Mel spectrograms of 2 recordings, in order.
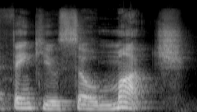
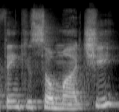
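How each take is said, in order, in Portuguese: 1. O ch final termina sem vogal acrescentada. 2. O ch final é seguido de uma vogal acrescentada. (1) "é" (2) "Não é"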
